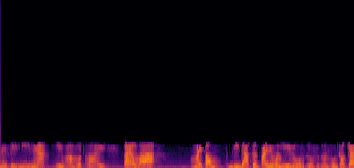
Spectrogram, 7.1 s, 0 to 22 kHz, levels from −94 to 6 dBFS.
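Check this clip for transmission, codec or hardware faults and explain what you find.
One fault runs through the whole speech clip. Likely AAC compression, AAC-LC at a bitrate near 9 kbps, with nothing above 3.1 kHz: heavy quantisation strips detail, leaving dull, smeared speech with warbling, fizzy sibilants.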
